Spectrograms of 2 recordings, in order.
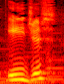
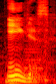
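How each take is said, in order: First: The middle consonant is a soft J sound. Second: The middle consonant is a hard G sound.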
